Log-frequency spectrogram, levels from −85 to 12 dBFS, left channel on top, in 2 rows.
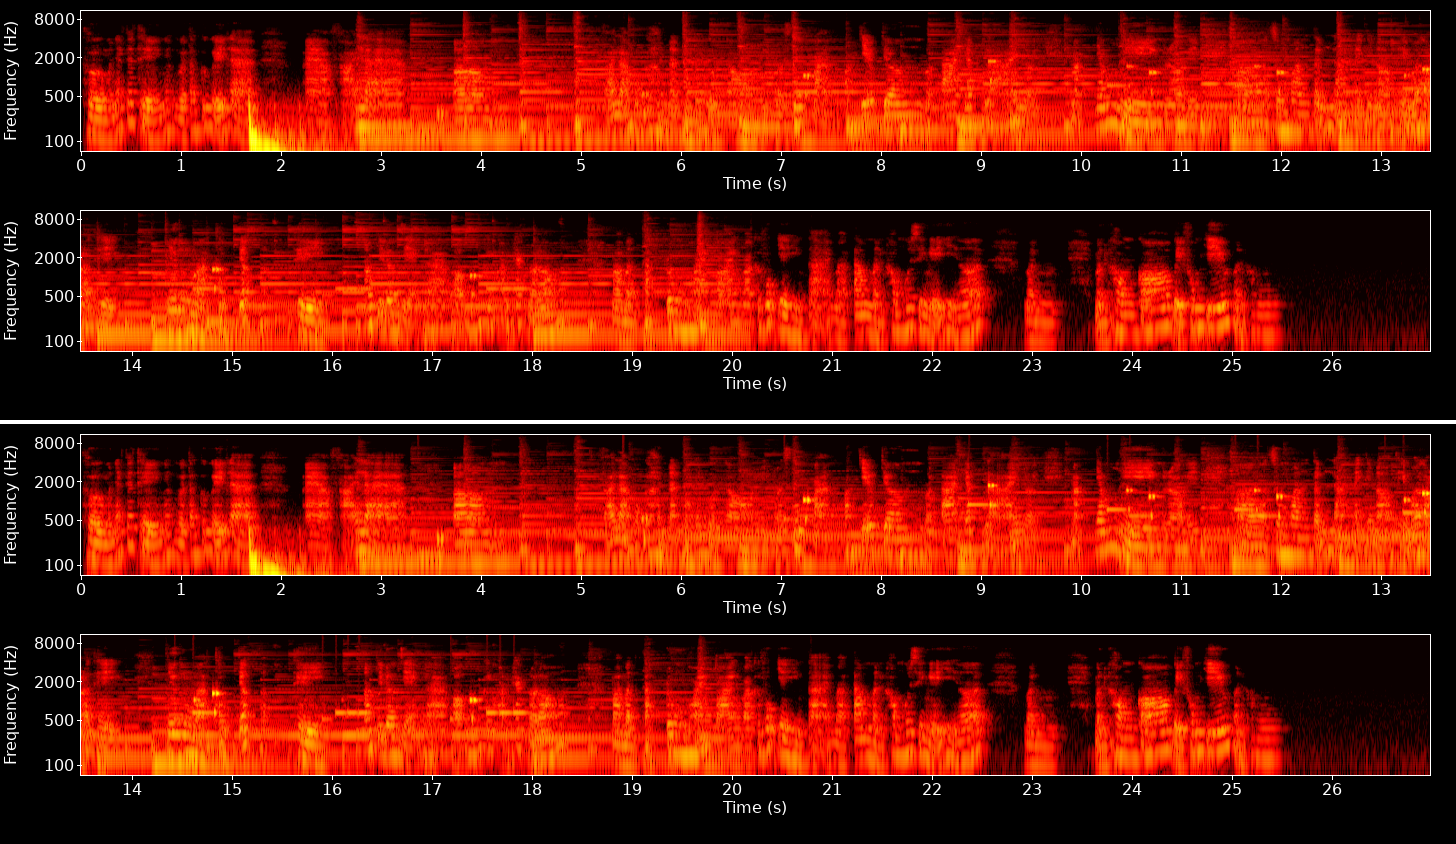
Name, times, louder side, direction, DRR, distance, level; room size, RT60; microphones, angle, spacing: voice 1, 0.0-4.3 5.2-15.2 15.6-16.0 16.3-25.5, right 1 dB, 20° right, 2 dB, 1.2 m, -34 dB
sound 1, 1.7-3.4, left 2 dB, 80° left, 0.5 m, -22 dB
sound 2, 2.7-20.2, left 2 dB, 60° left, 0.9 m, -35 dB
sound 3, 3.4-3.6 5.4-5.7 7.0-7.3 8.9-9.1 10.2-10.8 11.5-12.0 13.0-13.5 14.4-14.9 15.9-16.5 17.2-18.0, right 8 dB, 55° right, 0.3 m, -30 dB
3.2 x 2.8 x 2.7 m, 0.27 s
head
